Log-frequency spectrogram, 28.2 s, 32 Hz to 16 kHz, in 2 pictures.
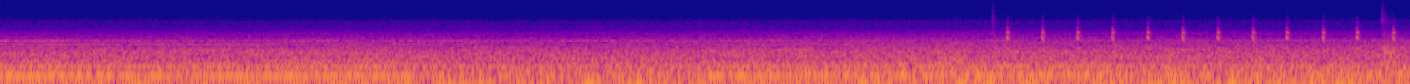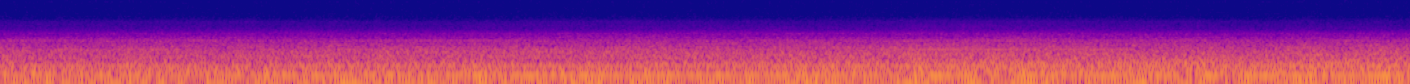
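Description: Inside the cab of a Mercedes-Benz Actros 1848 truck cruising on a highway: the steady low drone of its straight-six diesel mixed with tyre and road noise. About a third of the way in, a run of about a dozen even ticks, roughly three a second, lasts some four seconds.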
